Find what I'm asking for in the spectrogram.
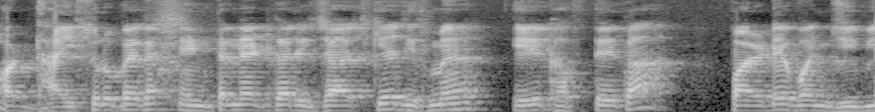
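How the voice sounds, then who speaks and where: Against audible room echo, a man speaks at a moderate pace and medium pitch with ordinary pitch variation. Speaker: travel vlogger. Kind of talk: casual travel vlog.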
